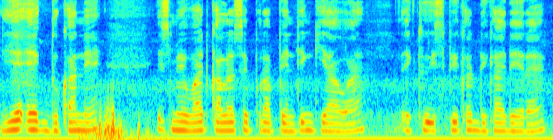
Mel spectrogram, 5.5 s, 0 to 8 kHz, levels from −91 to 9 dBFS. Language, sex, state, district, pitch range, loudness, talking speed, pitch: Hindi, male, Arunachal Pradesh, Papum Pare, 130-140 Hz, -20 LUFS, 215 wpm, 135 Hz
